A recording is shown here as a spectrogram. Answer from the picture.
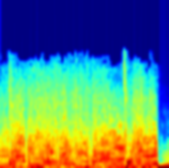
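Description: Electronic dance music at a breakdown: the heavy kick drum drops out, leaving a run of plucked, guitar-like notes, and the beat comes back just at the end.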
